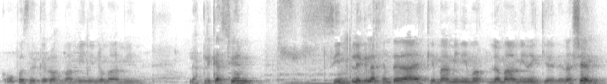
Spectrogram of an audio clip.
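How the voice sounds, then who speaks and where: A man with an Argentine accent giving a sermon as a rabbi, animated and asking his audience questions. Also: medium pitch, normal speed, slight background noise. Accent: Argentine Spanish. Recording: echoey room.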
